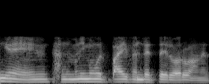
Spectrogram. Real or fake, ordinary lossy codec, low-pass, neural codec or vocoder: fake; Opus, 24 kbps; 3.6 kHz; codec, 16 kHz in and 24 kHz out, 0.6 kbps, FocalCodec, streaming, 4096 codes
